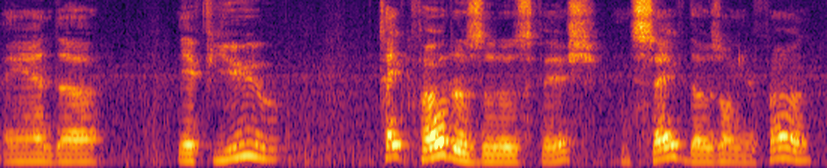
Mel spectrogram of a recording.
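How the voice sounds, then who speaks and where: A man hosting a podcast, talking casually and haltingly to his viewers, rambling along with pauses and repeats. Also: mid-range voice, lively intonation, a little hiss or hum, low-quality recording. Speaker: podcast host. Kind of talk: casual rambling talk to viewers about tournament fishing.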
